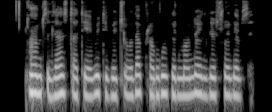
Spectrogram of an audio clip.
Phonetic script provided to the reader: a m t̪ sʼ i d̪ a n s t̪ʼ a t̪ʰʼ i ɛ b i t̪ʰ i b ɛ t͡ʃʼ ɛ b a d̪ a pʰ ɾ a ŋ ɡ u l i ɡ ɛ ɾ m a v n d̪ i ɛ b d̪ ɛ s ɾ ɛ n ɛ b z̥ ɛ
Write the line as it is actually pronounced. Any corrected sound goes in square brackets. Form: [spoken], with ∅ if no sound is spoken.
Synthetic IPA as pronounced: a m t̪ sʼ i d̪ a n s t̪ʼ a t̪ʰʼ i ɛ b i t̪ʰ i b ɛ t͡ʃʼ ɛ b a d̪ a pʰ ɾ a ŋ ɡ u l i ɡ ɛ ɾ m a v n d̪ [a] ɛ [ɡ] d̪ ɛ s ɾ ɛ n ɛ b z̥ ɛ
